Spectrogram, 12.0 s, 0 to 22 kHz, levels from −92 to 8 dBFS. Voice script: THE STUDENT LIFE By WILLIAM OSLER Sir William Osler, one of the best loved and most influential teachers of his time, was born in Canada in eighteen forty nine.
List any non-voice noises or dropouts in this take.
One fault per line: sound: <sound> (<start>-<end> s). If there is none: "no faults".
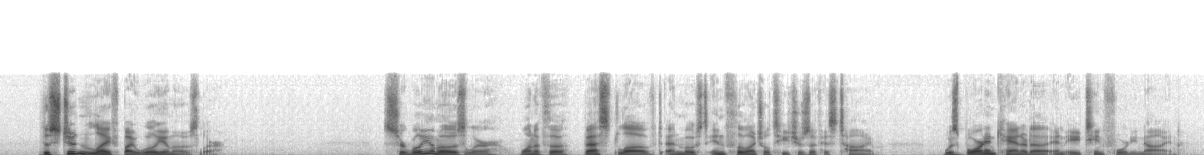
no faults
